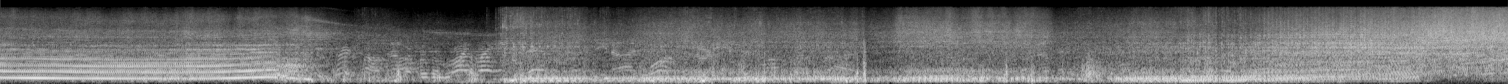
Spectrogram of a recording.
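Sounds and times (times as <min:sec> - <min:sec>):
car engine revving loudly: 0:00.0 - 0:04.0, 0:04.9 - 0:15.0
loud hissing rush: 0:05.0 - 0:15.0.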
